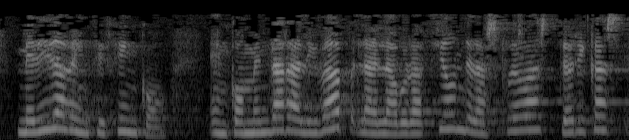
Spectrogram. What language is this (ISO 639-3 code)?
spa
